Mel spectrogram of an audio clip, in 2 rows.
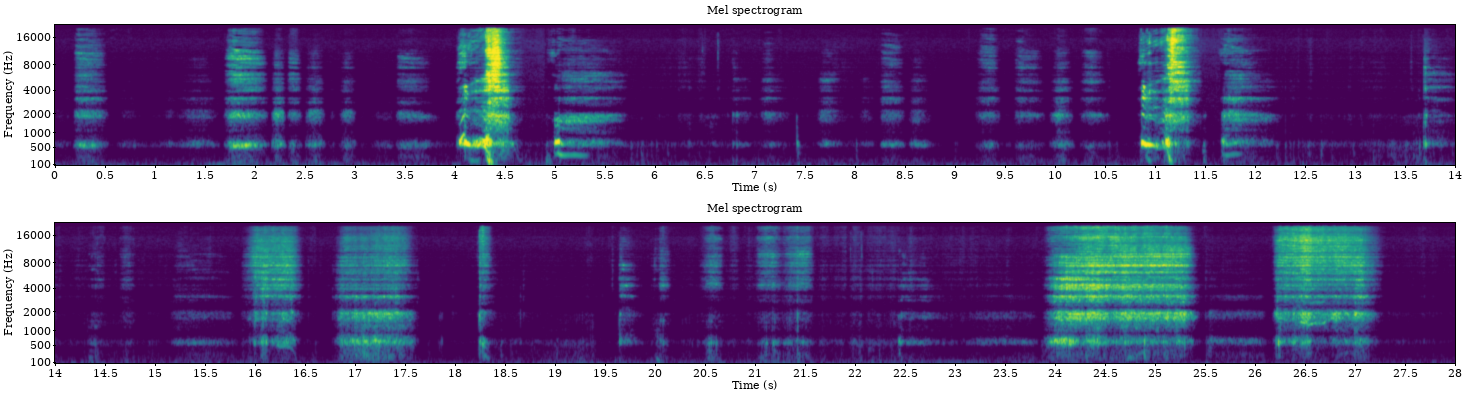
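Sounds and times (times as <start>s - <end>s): person sneezing: 4.0s - 5.3s, 10.9s - 11.8s.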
